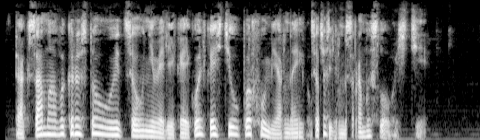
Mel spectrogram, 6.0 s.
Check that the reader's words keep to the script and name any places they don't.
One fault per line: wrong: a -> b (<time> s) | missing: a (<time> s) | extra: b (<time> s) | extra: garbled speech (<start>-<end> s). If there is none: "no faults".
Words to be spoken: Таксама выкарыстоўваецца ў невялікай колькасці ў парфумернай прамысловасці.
extra: garbled speech (3.8-4.4 s)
